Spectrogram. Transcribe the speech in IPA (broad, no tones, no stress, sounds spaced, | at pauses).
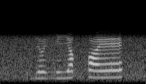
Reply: d ɵ z i qʷ ɛ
